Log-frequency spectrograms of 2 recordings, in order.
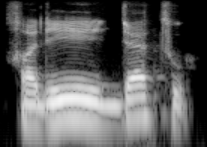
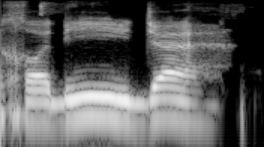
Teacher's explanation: So in pronunciation, this round ta will be converted into a ha in addition to ending upon sukun.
